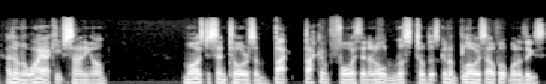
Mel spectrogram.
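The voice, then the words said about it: Murderous, menacing voice. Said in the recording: “in a murderous voice”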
